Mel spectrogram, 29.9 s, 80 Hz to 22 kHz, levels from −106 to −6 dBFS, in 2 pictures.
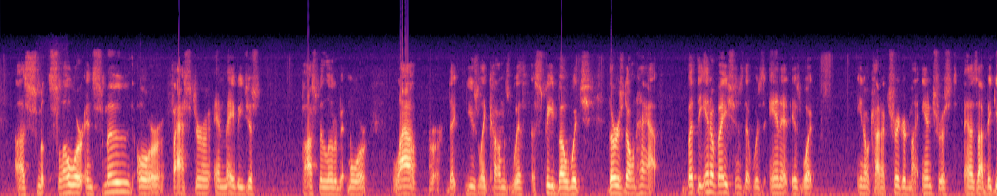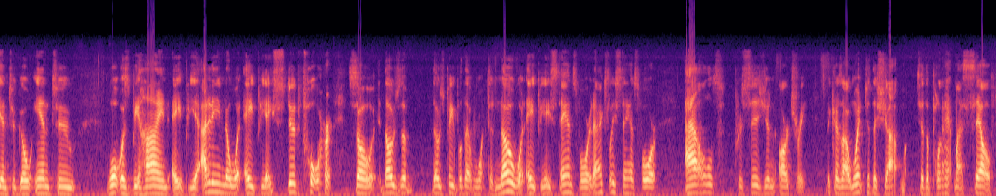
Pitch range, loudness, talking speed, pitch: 130-150 Hz, -18 LUFS, 185 wpm, 140 Hz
